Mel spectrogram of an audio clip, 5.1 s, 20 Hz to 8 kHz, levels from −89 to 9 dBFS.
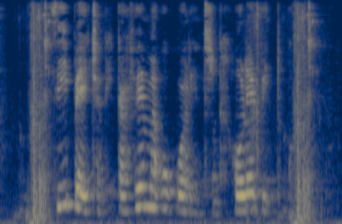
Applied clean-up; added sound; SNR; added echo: none; Tearing; 9 dB; reverberation time 0.2 s.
